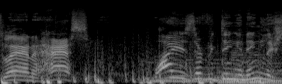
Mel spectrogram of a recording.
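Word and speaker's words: Lannahechee: the other day I rode down to the Lana Heche River I caught some beautiful steelhead trout you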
